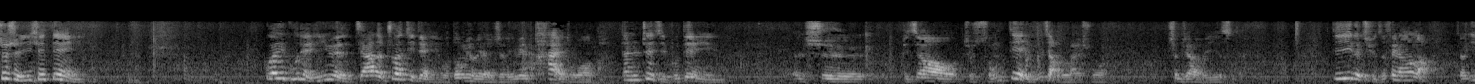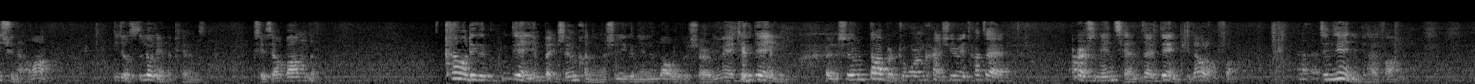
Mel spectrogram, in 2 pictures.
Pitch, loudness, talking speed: 220 Hz, -27 LUFS, 290 characters per minute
